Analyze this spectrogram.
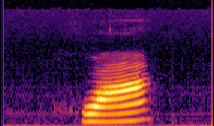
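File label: "hua", Mandarin Chinese pinyin, second tone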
